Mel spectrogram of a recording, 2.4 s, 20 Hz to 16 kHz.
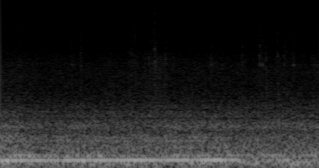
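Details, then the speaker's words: BMW 335i N54 after DIY MFactory 1.5-way LSD differential install, driving at cruising speed: steady low cabin drone with only cup holders rattling, no rear differential whine. "And all I can hear is my cup holders rattling. I think we're good."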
